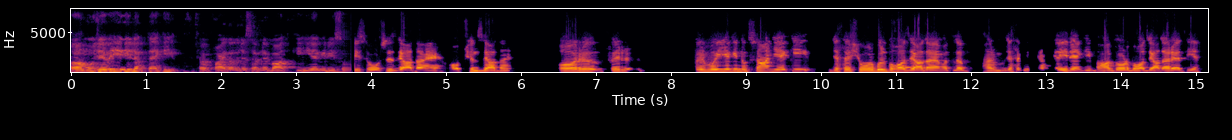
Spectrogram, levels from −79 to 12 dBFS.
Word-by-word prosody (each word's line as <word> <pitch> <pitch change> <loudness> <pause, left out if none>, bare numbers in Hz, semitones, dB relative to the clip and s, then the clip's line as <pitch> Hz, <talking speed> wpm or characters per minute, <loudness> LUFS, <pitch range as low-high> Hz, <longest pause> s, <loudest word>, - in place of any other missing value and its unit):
अ, 160 0 +1
मुझे 190 +5 -1
भी 225 +1 -1
यही 205 0 -3
लगता 185 -1 -5
है 180 - -8
कि 195 +1 -11 0.4
फ़ 150 -1 -9
फ़ायदा 150 0 -7
तो 165 - -15
जैसे 165 0 -15
आपने 160 0 -14
बात 140 0 -6
की 145 - -16
ही 140 +1 -13
है 150 0 -8
कि 150 - -13
रिसो 140 0 -14
रिसोर्सेस 135 +2 -3
ज़्यादा 130 -1 +4
हैं, 130 -1 +2 0.3
ऑप्शंस 150 - -1
ज़्यादा 130 -2 +3
हैं 130 - -6 0.8
और 155 +1 +5 0.4
फिर 185 +1 -2 0.9
फिर 210 0 0
वही 215 +1 +3
है 230 - +5
कि 235 - +1
नुकसान 210 0 +1
ये 210 - -1
है 210 - +1
कि 445 - -6 0.4
जैसे 165 +4 -1
शोरगुल 180 +2 +3
बहुत 170 0 +3
ज़्यादा 155 -1 +4
है 155 0 0
मतलब 150 +5 -2 0.2
हम 140 0 -4
जैसे 145 +3 -3
कि 160 - -13 0.2
आप 145 - -5
कह 145 - 0
ही 150 - +4
रहे 150 -1 +3
हैं 145 - -7
कि 155 0 -8
भाग-दौड़ 130 +2 +2
बहुत 130 +1 +2
ज़्यादा 135 +2 +3
रहती 135 +1 +1
है। - - -4
155 Hz, 215 wpm, -14 LUFS, 140-185 Hz, 0.9 s, और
